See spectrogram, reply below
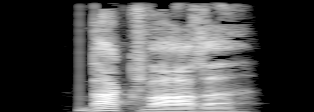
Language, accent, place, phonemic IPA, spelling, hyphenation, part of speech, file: German, Germany, Berlin, /ˈbakˌvaːʁə/, Backware, Back‧wa‧re, noun, De-Backware.ogg
- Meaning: pastries, baked goods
